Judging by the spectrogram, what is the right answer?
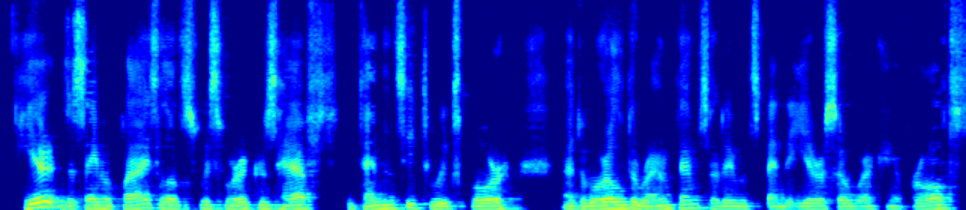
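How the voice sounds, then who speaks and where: A man speaking as an embassy representative in a webinar, presenting information in a measured, explanatory and promotional way. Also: medium pitch, a little mellow, poor audio.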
